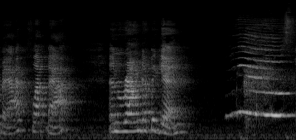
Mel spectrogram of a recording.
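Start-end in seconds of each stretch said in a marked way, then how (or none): 3.4-4.4 very high, loud meow; high playful meow for the kids; cat meow. Pretend. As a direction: meow like a scared kitty. Cat pose, teacher meows.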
